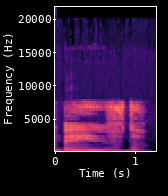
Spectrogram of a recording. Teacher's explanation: Well, the TH sounds like a V.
